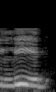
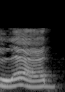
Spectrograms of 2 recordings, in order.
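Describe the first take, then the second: First: The vowel is long, like in 'seed'. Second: The vowel is short, like in 'bed'. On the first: It means to direct. "it means to direct" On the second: It names a metal element. "it's an element"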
